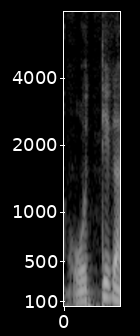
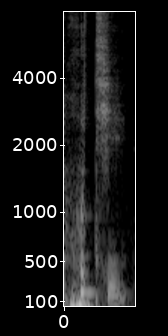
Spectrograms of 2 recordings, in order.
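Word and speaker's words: ὅτι: 여기 보면 오디띠가 나옵니다. 그 재건된 코인의 발음으로 하면 오디, 에라스미안으로 발음하면 호티.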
